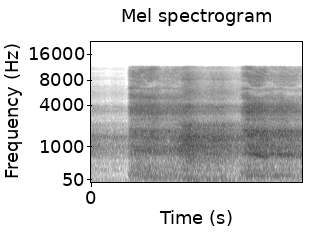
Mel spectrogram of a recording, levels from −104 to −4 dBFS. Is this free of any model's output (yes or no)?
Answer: yes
